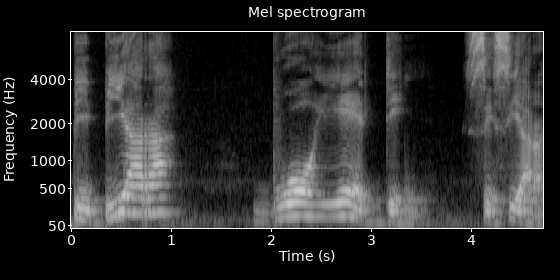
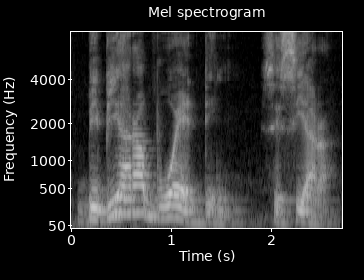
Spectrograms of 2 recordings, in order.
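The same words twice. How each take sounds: First: It is said slowly. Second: It is said at normal speed.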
